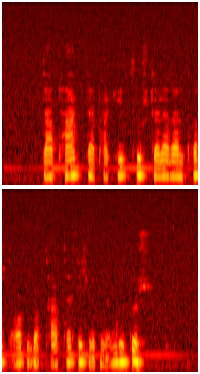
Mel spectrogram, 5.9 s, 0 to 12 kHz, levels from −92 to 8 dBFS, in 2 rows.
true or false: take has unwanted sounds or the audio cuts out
false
